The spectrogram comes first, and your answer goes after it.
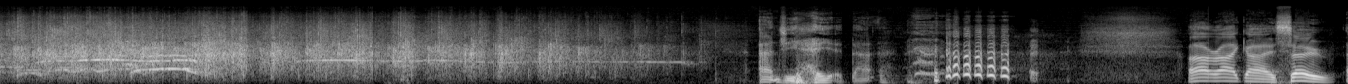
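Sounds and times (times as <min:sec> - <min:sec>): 
audience applause: 0:00.0 - 0:07.4
speech: 0:07.6 - 0:09.8, 0:11.9 - 0:13.4
laughter: 0:09.1 - 0:10.8.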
